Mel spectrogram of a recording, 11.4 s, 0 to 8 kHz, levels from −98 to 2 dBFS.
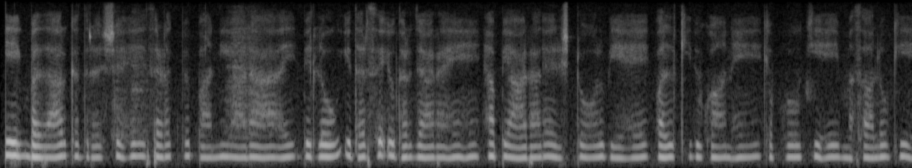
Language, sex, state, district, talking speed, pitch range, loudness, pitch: Hindi, female, Bihar, Begusarai, 185 wpm, 195-215 Hz, -39 LUFS, 205 Hz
